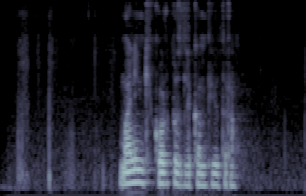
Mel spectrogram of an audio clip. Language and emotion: Russian, neutral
